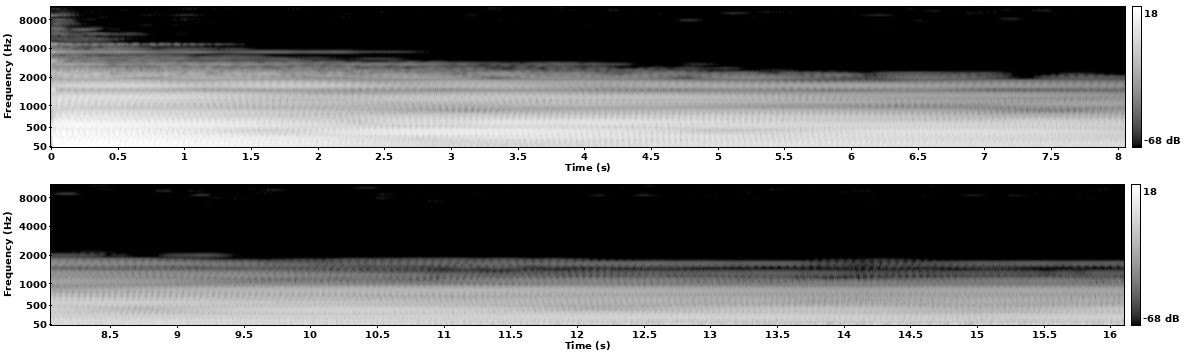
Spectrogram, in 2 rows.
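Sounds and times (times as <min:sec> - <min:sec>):
grand piano A0 note played mezzo-forte: 0:00.0 - 0:06.6.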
